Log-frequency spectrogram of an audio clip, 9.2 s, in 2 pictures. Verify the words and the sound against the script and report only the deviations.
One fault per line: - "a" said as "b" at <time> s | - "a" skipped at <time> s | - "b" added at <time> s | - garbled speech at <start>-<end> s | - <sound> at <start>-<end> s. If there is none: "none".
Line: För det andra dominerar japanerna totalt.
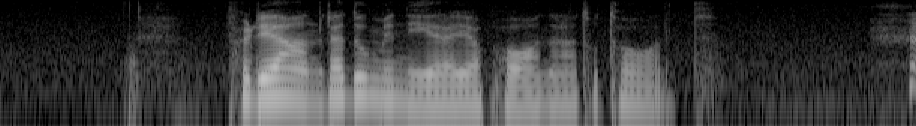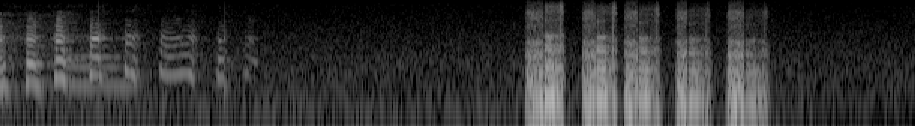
- laugh at 4.3-5.9 s
- laugh at 7.2-8.4 s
